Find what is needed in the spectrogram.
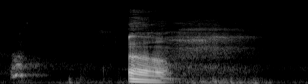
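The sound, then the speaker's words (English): Dogs barking, a short bark followed after a pause by a louder, drawn-out bark that trails off. “And there goes the dogs barking. Don't mind the dogs barking.”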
